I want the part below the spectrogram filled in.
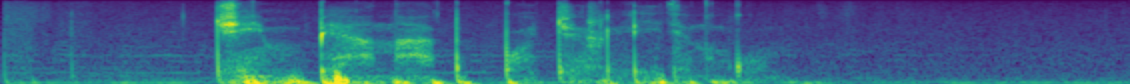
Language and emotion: Russian, neutral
